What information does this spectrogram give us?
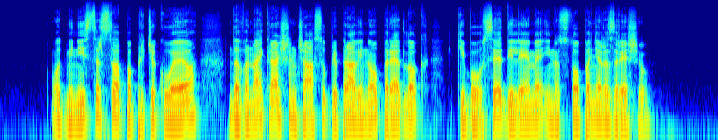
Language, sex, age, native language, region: Slovenian, male, 18-29, Slovenian, Coastal Karst region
